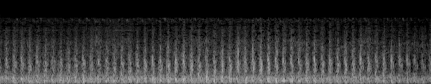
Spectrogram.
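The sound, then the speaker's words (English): A helicopter flies on a short ride over the city of London, its rotor blades chopping in a fast, steady rhythmic thump over a constant engine whine, loud and continuous throughout. “They took Stephen on a short helicopter ride over the city of London.”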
